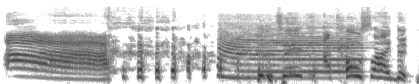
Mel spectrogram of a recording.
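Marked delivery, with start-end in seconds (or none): 0.1-1.1 high, drawn-out gleeful cry; triumphant "ah". Real, not acted. Host vindicated by Derek's memory, high gleeful cry. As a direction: let out a high gotcha cry. Crows at viewer's recognition.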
